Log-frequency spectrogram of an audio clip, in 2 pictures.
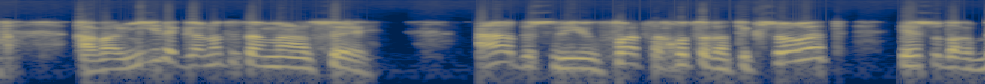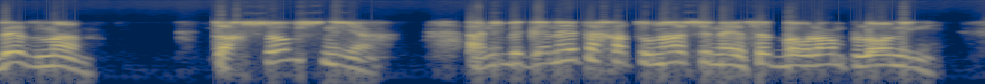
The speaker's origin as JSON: {"language": "Hebrew", "town": "Bnei Brak", "region": "Tel Aviv District", "country": "Israel", "tie": "born or raised there", "said": "מה שאני מכיר את בני ברק, אני לא בני ברקי עכשיו, הייתי בתור ילד."}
